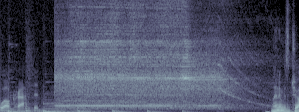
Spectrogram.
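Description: A power saw whines loudly and then winds down.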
